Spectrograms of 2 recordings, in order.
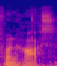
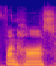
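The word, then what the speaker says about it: Funhaus: but he originally was I thought it was pronounced fun Haas fun Haas however you want to pronounce it um but he was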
